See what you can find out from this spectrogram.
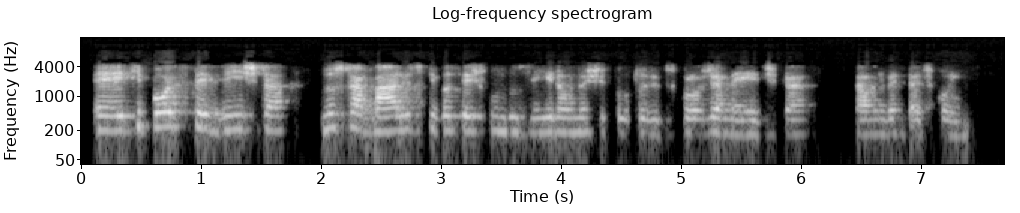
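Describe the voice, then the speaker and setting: Moderate pace with a Brazilian accent. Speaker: interviewer. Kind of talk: online interview.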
